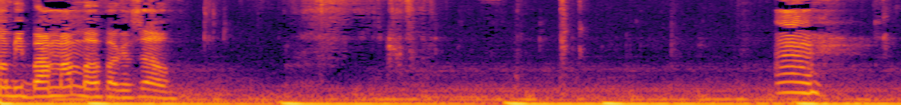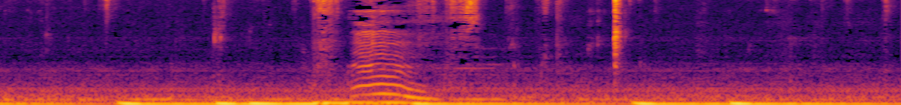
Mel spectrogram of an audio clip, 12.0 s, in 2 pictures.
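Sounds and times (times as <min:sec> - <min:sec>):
low rumble: 0:00.0 - 0:12.0
person chewing food: 0:01.2 - 0:12.0
person humming: 0:05.2 - 0:05.8, 0:08.3 - 0:09.0.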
